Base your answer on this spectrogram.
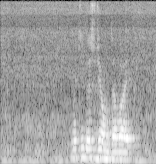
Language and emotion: Russian, neutral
